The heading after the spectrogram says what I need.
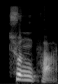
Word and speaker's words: Trungpa: That was Meditation in Action by I always hate these names that I have to pronounce because I always get them wrong, but I'll do it for you. Trungpa, you do it for me.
